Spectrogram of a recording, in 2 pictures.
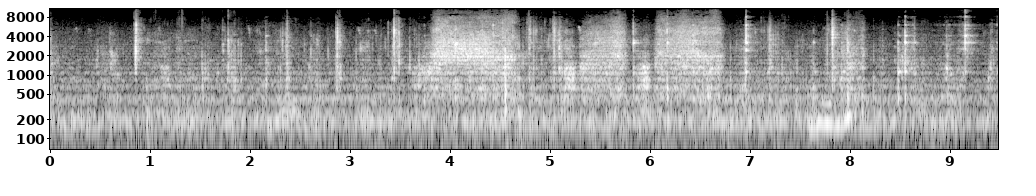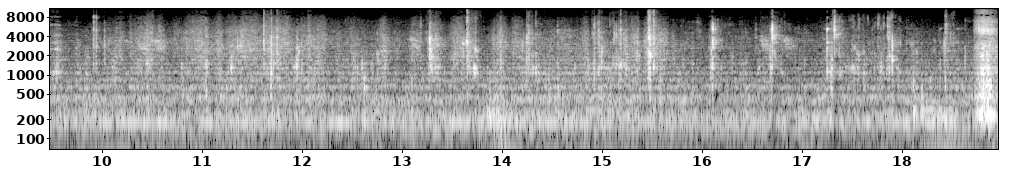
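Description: Close-up chewing of cured pork and rice, with wet mouth clicks and smacks several times a second and two longer rasping stretches around four and six seconds in.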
